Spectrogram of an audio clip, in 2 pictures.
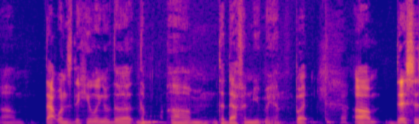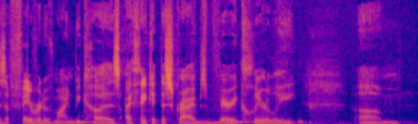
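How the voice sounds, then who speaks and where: A man speaks in a normal speaking voice at a fairly low pitch. His pace is fairly slow. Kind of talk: homily-style reflection on the Gospel in a podcast discussion. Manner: conversational, reflective.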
